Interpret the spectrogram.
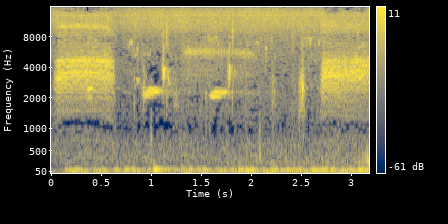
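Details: Brown-crowned tchagra alarm call at sunrise on 24 August in Tswalu Kalahari Reserve, South Africa, with birds reacting to a nearby pride of lions. Harsh buzzy rasping bursts open and close the call, with short whistled notes between them over a low vehicle engine rumble.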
